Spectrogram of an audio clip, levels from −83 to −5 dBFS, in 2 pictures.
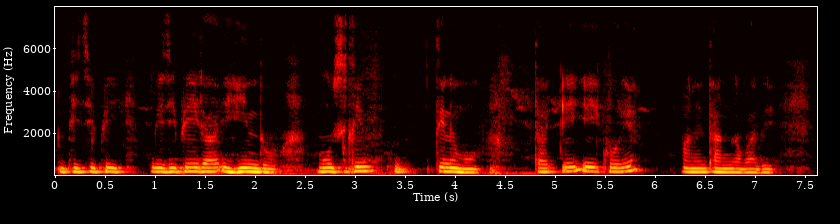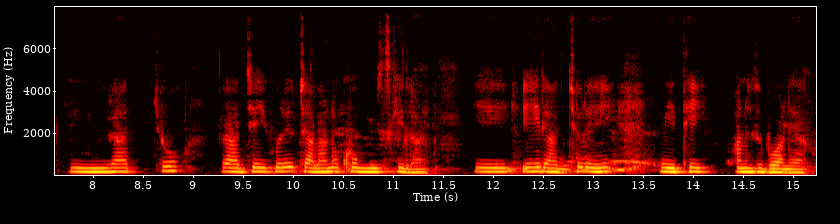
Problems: none marked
